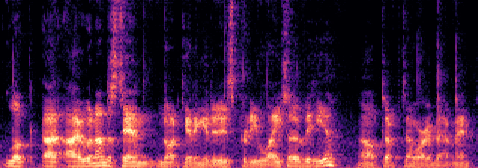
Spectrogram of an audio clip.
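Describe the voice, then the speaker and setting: An Australian man with a low, deep voice and a bright, forceful edge, chatting in an easygoing, rambling way as he plays through a game on a live stream. His voice rings in a roomy space with a faint hiss underneath. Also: quick pace. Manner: rambling, easygoing, talks to himself about the game. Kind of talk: casual gameplay commentary chatting with live viewers.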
